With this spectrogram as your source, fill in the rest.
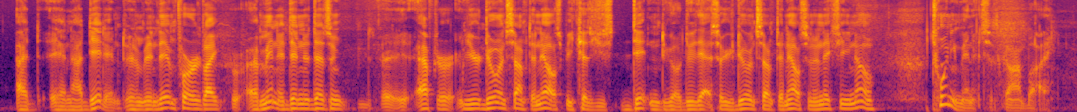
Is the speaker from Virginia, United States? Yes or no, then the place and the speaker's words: no; Portland, Oregon, United States; I'm African American, growing up in the city of Portland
